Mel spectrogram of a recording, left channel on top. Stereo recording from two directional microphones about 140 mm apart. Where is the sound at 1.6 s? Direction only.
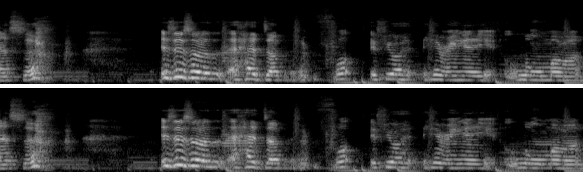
15° left (ahead or behind).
